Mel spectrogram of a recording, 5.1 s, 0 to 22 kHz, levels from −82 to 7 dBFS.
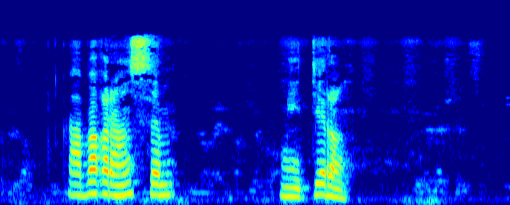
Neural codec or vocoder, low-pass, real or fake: none; 10.8 kHz; real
